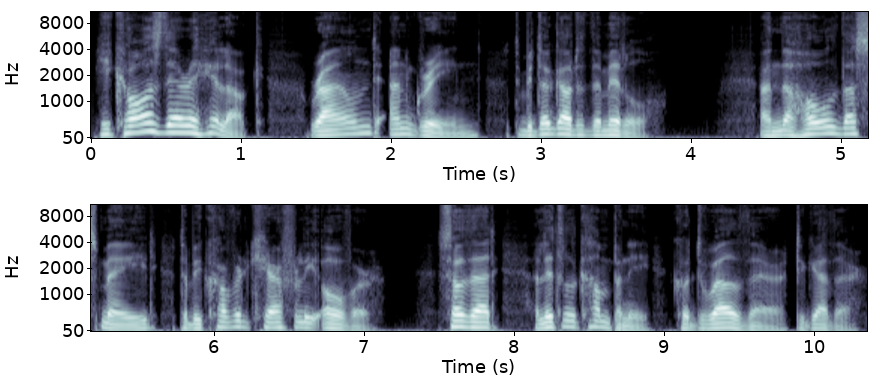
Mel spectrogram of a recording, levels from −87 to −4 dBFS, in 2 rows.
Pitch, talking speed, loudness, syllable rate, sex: 120 Hz, 195 wpm, -18 LUFS, 6.0 syllables/s, male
